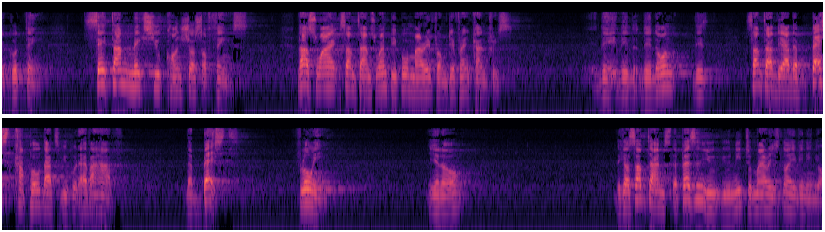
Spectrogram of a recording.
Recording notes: Preached at the Prophetic Encounter Service.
